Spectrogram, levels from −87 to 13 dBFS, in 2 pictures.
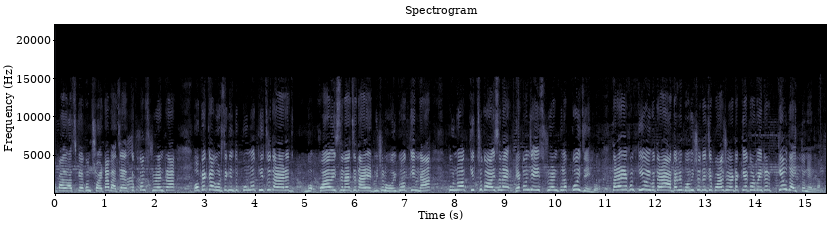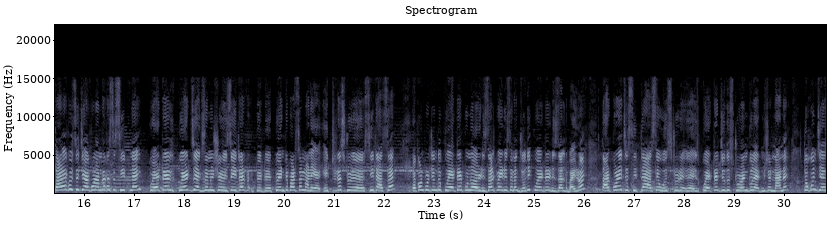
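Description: No technical faults can be heard anywhere in this clip.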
